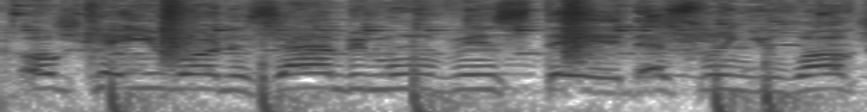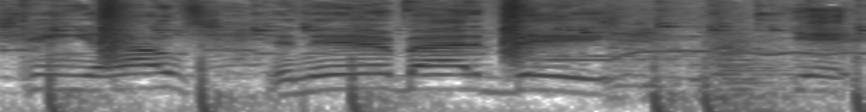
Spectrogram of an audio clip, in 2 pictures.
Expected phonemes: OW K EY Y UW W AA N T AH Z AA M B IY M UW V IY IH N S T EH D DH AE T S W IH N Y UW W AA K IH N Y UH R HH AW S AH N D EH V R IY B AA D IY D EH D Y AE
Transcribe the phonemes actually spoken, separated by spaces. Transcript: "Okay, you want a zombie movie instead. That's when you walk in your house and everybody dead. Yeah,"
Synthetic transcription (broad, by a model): OW K EY Y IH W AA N AH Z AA M B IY M UW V IH N S T EH D DH AE T S W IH N Y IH W AA K IH N Y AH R HH AW S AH N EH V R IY B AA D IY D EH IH Y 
